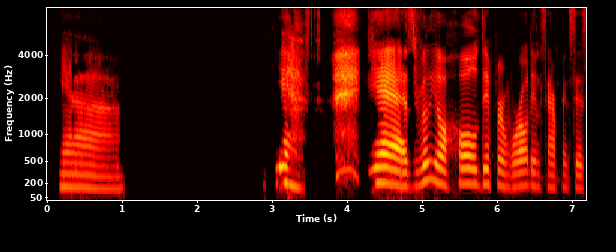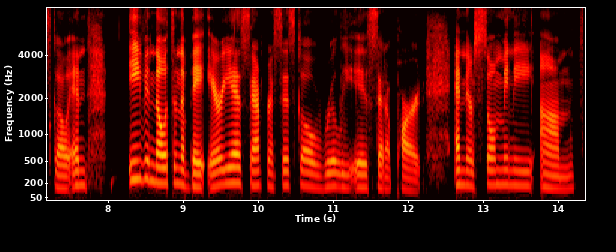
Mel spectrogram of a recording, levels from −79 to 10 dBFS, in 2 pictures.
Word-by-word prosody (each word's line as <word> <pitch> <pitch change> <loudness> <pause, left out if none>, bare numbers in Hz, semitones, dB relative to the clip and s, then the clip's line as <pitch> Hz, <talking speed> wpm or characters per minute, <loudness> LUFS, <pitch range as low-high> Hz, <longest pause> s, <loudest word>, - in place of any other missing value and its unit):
Yeah. 150 -3 -7 2.1
Yes! 205 -4 0 0.8
Yes, 190 - +7
really 225 +6 -2
a 195 -3 +3
whole 195 +1 0
different 180 -4 -4
world 170 +3 -2
in 165 -2 -9
San 150 0 -6
Francisco, 150 0 -6
and 175 +2 -4 0.5
even 250 0 +3
though 205 -1 +7
it's 205 +1 -1
in 200 - -7
the 180 - +2
Bay 160 -1 +3
Area, 195 +6 +2
San 175 -1 +1
Francisco 175 0 -5
really 155 +1 -8
is 155 - -6
set 150 -2 -1
apart. 130 -3 -5 0.4
And 180 0 +2
there's 170 -1 -3
so 180 0 -3
many, 180 -2 -6
um 145 -2 -4
170 Hz, 125 wpm, -24 LUFS, 155-190 Hz, 2.1 s, Yes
